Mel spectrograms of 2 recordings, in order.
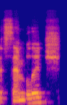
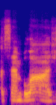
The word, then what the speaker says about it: assemblage: Maybe they could put it in an assemblage. I actually learned that assemblage is not the right way to say it. It's assemblage.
